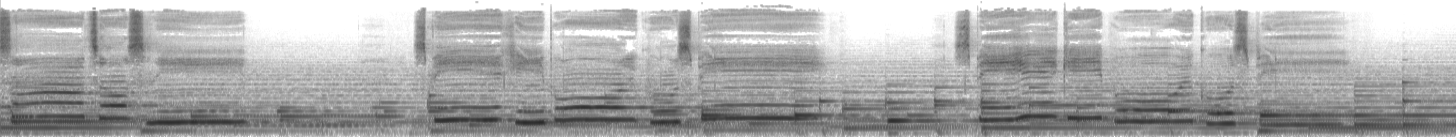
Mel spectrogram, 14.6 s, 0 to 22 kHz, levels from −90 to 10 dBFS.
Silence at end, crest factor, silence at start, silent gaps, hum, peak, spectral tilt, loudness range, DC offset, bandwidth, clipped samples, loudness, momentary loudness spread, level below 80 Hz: 0 s; 14 dB; 0 s; none; none; -2 dBFS; -3.5 dB/octave; 4 LU; under 0.1%; 18 kHz; under 0.1%; -16 LUFS; 12 LU; -54 dBFS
